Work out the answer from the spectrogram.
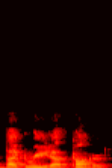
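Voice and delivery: ordinary talk, nothing marked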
